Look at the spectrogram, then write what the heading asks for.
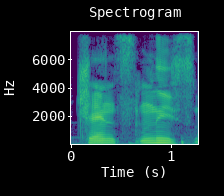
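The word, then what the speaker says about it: Szczęsny: Kāpēc tu čeburti izrunā? – Kur? Čensnīs. Nu, man, nu, es nu, negribu, es visu dzīvi, vēl komentējot, es to nekad neatcerēšos. Es tā visu dzīvi saucu, šesnīju, tā arī saukšu tālāk.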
